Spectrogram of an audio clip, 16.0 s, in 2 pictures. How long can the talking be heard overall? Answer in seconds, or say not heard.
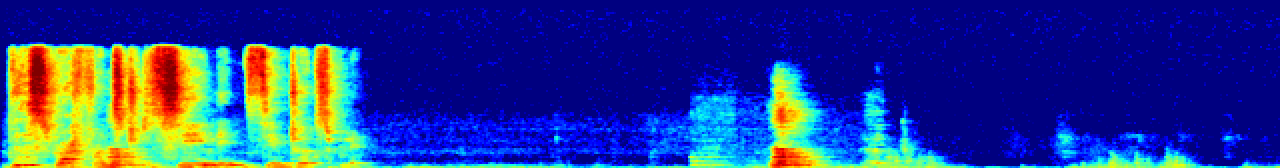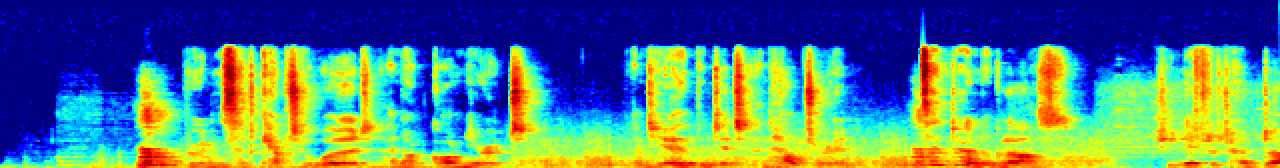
9 s.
